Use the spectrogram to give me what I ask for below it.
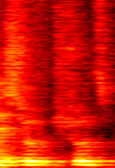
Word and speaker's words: chutzpah: So that is surely chutzpah on a great scale. It was an Oh, it's pronounced chutzpah.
